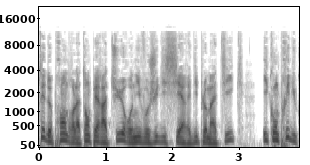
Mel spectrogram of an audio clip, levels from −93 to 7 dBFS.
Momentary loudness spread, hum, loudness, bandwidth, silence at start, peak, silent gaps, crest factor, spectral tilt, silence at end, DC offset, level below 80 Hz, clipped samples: 9 LU; none; -27 LUFS; 12 kHz; 0 s; -12 dBFS; none; 16 dB; -6.5 dB/octave; 0.05 s; under 0.1%; -42 dBFS; under 0.1%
